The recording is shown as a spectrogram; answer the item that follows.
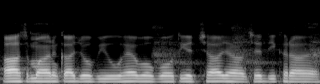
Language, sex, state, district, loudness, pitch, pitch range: Hindi, male, Chandigarh, Chandigarh, -17 LUFS, 135 Hz, 135-140 Hz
